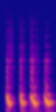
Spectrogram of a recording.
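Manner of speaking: high, staccato acted chuckle; mock villain chuckle. Hollow Ichigo chuckles at Byakuya, acted menacing chuckle. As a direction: imitate a sinister character's chuckle. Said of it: "Hollow Ichigo just chuckles".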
